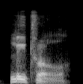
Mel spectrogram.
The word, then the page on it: literal: British English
